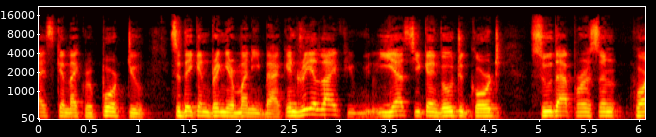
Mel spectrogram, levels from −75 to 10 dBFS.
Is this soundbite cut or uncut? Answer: uncut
